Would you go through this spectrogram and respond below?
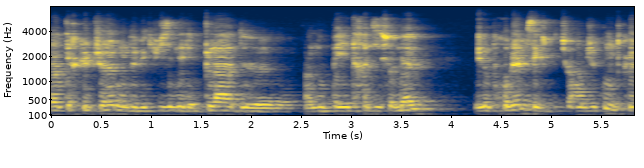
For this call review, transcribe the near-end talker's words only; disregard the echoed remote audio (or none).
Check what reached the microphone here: none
